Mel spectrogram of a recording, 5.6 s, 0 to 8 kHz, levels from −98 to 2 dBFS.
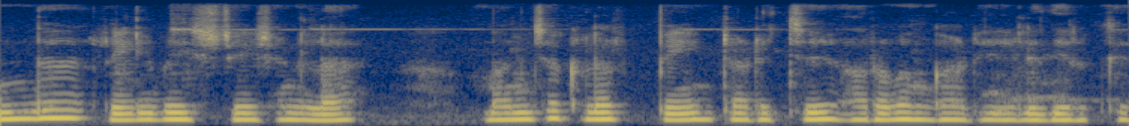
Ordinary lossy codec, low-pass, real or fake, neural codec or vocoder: none; 7.2 kHz; real; none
